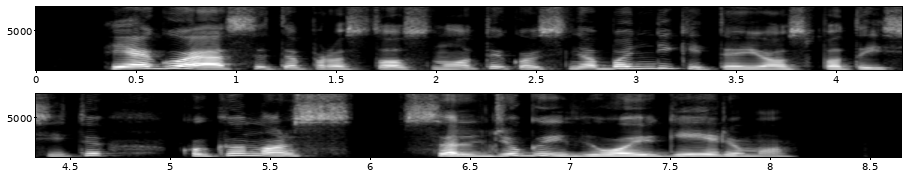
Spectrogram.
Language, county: Lithuanian, Vilnius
